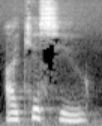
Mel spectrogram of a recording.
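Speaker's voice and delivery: unhurried tender murmur with long pauses; hushed devotional reading. Acted. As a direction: breathe each line gently like a loving presence. Intimate channelled divine voice, softer.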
